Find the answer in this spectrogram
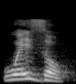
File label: youre welcome, ewe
